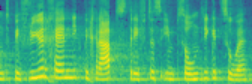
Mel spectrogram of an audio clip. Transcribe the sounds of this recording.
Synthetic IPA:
ntb̥ɪfryːəɾχɛnːikb̥ɪχɾæpstɾɪftəsɪmpsʊnd̪əɾɪɡət͡suə

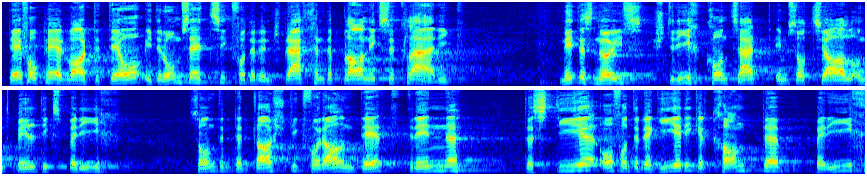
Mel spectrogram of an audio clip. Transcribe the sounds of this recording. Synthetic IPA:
teːfɔʊpʰeːɛɾvɑɾtət̚dɛoʔɪdəɾʊmsɛt͡sɪkfɔdəɾɛntʃpɾæχəndəplɑːnɪksɛɾklæːɾiɡ | nɪdəsnœʏsʃtɾiːχkʰɔnt͡sætʰɪmsɔt͡sjɑːlʊntb̥ɪldɪksb̥ɛɾiːχ | sɔnd̪əndɛnt̪lɑʃtikfɔɾɑləmd̥ɛrtd̥ɾɪnːə | d̥ɑsd̥iəʔofɔdəɾːɛɡiːəɾiɡɛɾkʰɑntəb̥ɛɾiːχ

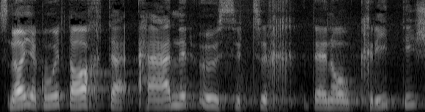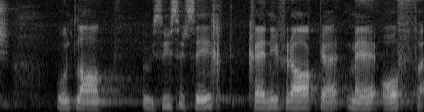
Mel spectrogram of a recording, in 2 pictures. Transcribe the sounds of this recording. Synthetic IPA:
snœʏəɡuətɑχtəhæːnəɾʉsətsɪχd̥ɛnowkʰɾitiʃ | ʊndlɑːt̪usysəɾsɪχtkʰɛnifɾɑːɡ̥əmeːʔɔfːə

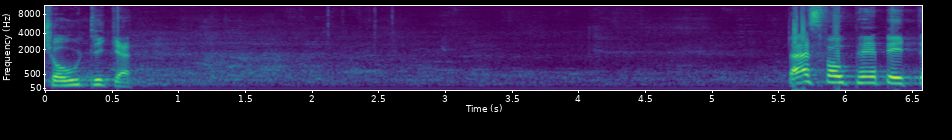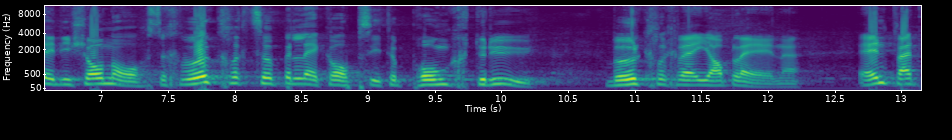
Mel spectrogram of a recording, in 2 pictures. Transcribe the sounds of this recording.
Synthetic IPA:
ʃʊldiɡə | t̪ɛsfɔʊpeːbɪtːədiʃɔnɔsɪχʋʏɾkχləχt͡sɵbəɾlɛɡəɔpsid̥̪əpʰʊŋkχtɾyː | ʋʏɾkχləχʋɛɪɑblɛ̰ːnə̰ | ʔɛntʋæd

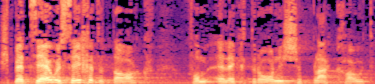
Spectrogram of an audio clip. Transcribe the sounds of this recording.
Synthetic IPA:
ʃpɛt͡sjɛwɪʃsɪχəd̥ətɑːk | fɔmɛlɛkχt̪ɾoːniʃəb̥lakʰɑwt

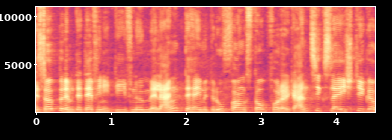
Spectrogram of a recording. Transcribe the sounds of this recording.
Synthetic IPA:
ɛsœpːəɾəmd̪ɛdɛfinit̪iːfnʏmːəlæŋtd̥ɛhɛɪmədəɾuffɑŋstɔpfɔɾɛɾɡænt͡sɪkslɛɪʃtɪɡə

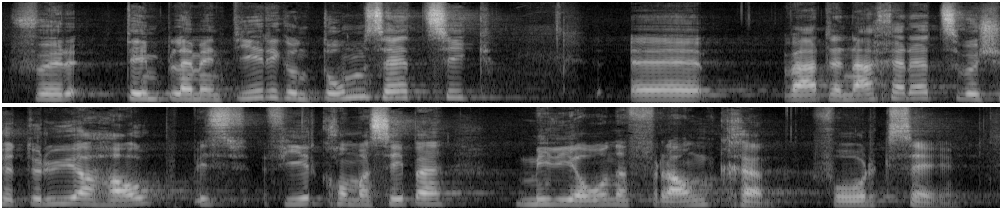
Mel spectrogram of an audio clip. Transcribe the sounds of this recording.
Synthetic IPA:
fʏɾtɪmplɛmɛntiəɾikʊnttːʊmsɛt͡sɪk | ɛvæːɾdənæχəɾət͡sʋʏʃəd̥ɾyːɑɦɑlpb̥ɪsfiːɾkʰɔmɑsɪbəmiljoːnəfɾɑŋkχəfɔːɾksḛː

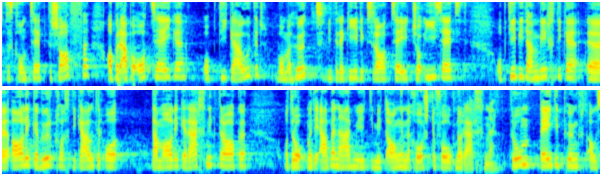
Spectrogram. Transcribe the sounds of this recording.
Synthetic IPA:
d̥əskʰɔnt͡sɛpt̪əʃɑfəʔɑbəɾæbəʔɔt͡sɛɪɡə | ɔpd̥iɡ̥æld̪əɾʋoməɦʏtʋid̥ərːɛɡiəɾiksrɑːtsɛɪtʃɔʔiːsɛt͡st | ʔɔpd̥iəbidæmvɪχtiɡəʔɑːlɪɡəʋʏɾkʰləχd̥iɡæld̪əɾʔɔ | d̥æmɑːlɪɡəɾæχnɪkt̪ɾɑːɡ̥ə | ʔɔd̥̪əɾɔp̚mədiʔæbənæːɾmyət̪imɪt̪ʰːɑŋənəχɔʃtəfɔlɡnɔɾæ̰χnəd̥ɾʊmb̥ɛɪdipʰʏŋkχt̪ʰɑ̰ws

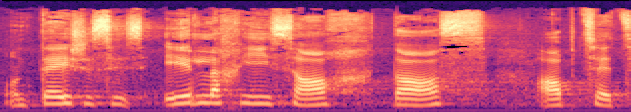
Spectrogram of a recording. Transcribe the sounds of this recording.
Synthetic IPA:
ʊnt̚dɛɪʃəsɛsɛːɾləχisɑχd̥ɑːs | ʔɑ̰pt͡sɛt͡s

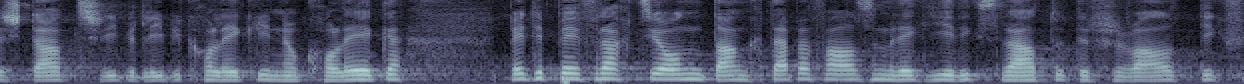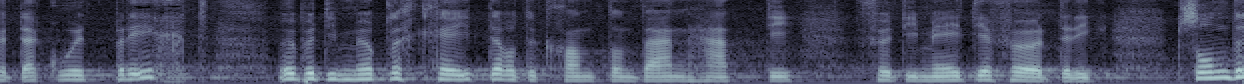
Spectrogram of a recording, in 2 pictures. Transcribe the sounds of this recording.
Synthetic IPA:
ɛʃtɑtʃɾiːbətliːbikʰɔleːɡɪnːəʊkʰχɔleːɡə | b̥eːdepeːfɾɑkt͡sjoːndɑŋkχt̪æbəfɑlsəmɾɛɡiːəɾiksrɑːt̪ːud̥ɛɾfəɾʋɑltiɡ̥fʏɾd̥æɡ̥uətpɾɪχt | ʏbəd̥imøɡlɪçkʰɛɪtəʋod̥̪əɾkʰɑnt̪onbæːrnɦætːi | fʏɾd̥imeːdijəfœɾdəɾiɡpsɔnd̪ə

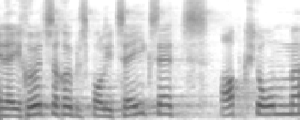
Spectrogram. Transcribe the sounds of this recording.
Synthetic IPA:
ɪɾhɛɪχøɾt͡sləχʏbəɾspɔlit͡sɛɪksɛt͡sɑpkʃtɔmːə

